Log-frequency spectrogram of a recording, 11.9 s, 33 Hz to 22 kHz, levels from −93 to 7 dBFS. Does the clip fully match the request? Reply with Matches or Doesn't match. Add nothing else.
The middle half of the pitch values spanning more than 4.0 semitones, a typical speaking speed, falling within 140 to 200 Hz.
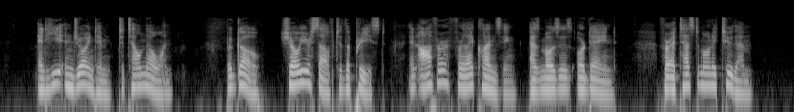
Doesn't match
